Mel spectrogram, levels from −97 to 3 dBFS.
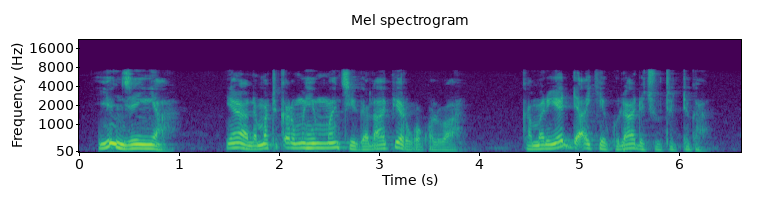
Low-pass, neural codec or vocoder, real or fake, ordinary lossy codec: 7.2 kHz; none; real; none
